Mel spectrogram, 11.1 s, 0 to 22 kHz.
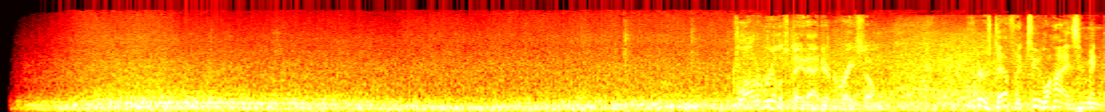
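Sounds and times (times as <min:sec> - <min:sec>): race car engines droning: 0:00.1 - 0:11.0.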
